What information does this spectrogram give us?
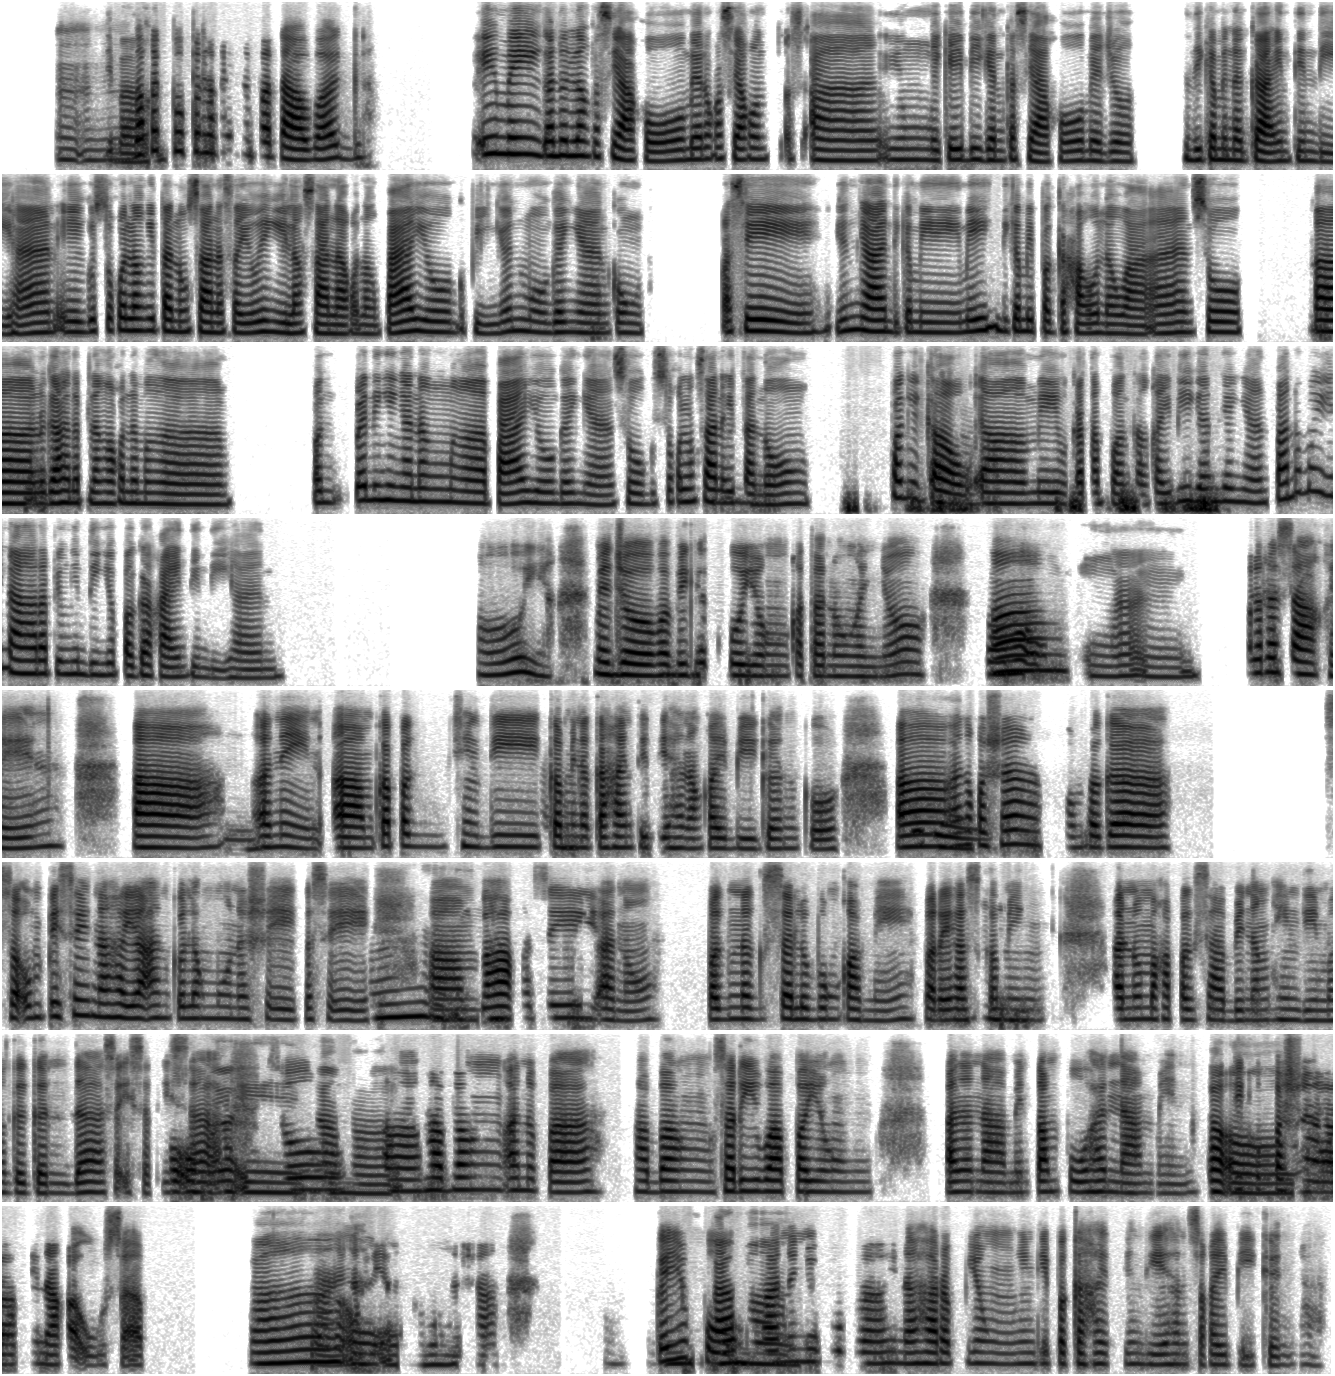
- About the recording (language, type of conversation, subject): Filipino, unstructured, Paano mo hinaharap ang hindi pagkakaintindihan sa mga kaibigan mo?
- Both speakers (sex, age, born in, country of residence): female, 25-29, Philippines, Philippines; female, 40-44, Philippines, Philippines
- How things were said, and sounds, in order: static; tapping; other background noise; mechanical hum; wind; distorted speech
